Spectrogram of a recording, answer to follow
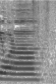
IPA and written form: oːɳɐm (Onam)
